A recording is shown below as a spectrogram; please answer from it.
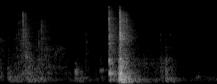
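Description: A door closing in the video game Five Nights at FatBears, a couple of short mechanical sliding thuds, the loudest sharp clunk near the middle, fairly close and alone.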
